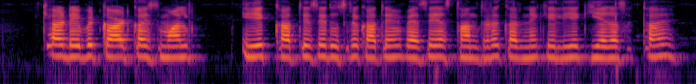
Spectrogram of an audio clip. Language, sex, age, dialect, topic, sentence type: Hindi, female, 25-30, Awadhi Bundeli, banking, question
